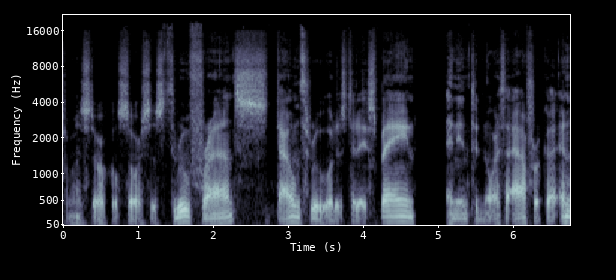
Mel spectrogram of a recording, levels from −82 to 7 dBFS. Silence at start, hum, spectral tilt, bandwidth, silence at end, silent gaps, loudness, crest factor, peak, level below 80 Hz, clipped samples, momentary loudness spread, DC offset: 0 s; none; -4 dB/octave; 19 kHz; 0 s; 4.73-5.08 s; -20 LUFS; 18 dB; -2 dBFS; -50 dBFS; under 0.1%; 9 LU; under 0.1%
